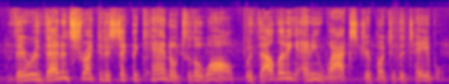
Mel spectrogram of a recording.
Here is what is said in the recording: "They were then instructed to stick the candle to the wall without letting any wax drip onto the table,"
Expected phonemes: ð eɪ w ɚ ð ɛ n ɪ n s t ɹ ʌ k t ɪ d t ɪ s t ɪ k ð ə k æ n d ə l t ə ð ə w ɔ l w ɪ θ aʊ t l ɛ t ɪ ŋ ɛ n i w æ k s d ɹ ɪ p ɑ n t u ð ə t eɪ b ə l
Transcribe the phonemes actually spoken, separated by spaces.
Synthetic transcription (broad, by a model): ð eɪ w ɚ ð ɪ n ɪ n s t ɹ ʌ k t ɪ d t ɪ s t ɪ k ð ə k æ n d l t ə ð ə w ɔ l w ɪ θ aʊ t l ɛ t ɪ ŋ ɛ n i w æ k s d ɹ ɪ p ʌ n t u ð ə t eɪ b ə l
